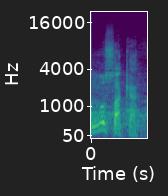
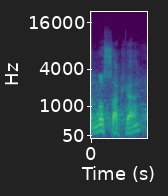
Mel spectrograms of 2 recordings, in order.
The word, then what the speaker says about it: moussaka: So anyway, I got home and I've already cooked a moussaka.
